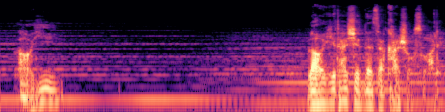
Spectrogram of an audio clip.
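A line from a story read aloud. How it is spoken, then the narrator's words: Sighing, hesitant. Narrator (Chinese): 他想了想后，叹了口气，然后对我说道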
